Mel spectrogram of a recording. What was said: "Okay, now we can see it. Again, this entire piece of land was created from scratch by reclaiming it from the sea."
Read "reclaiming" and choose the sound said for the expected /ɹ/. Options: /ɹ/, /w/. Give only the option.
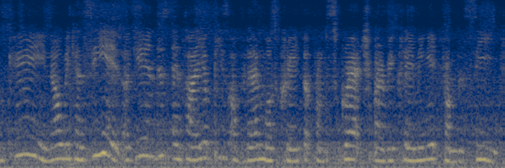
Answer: /ɹ/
